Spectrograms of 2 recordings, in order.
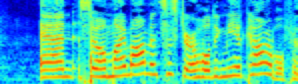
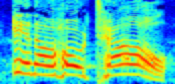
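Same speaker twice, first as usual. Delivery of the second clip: exasperated exclamation; 7 semitones higher, 6 dB louder, slower than usual. Real, not acted. Exasperated punchline.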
